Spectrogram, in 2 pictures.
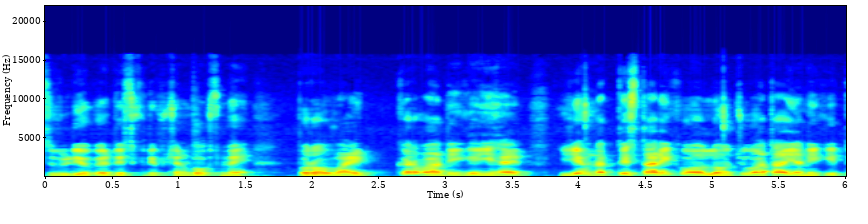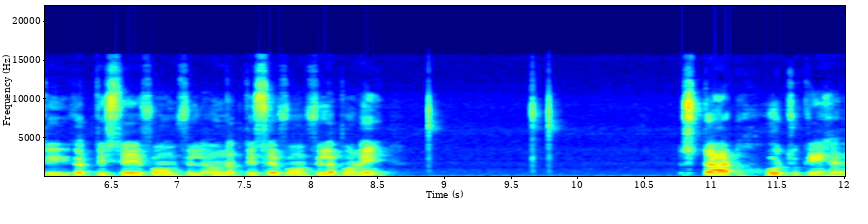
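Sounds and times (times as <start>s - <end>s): computer mouse clicks: 8.8s - 10.0s.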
